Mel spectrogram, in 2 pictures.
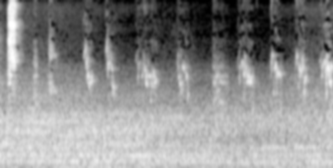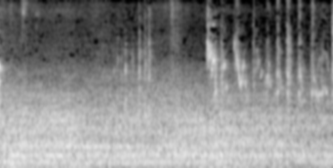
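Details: Budgerigars calling with scattered sharp chirps and a loud squawk at the start, notes spaced about half a second apart, a busier burst of chatter near the end, low room hum beneath.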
